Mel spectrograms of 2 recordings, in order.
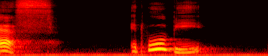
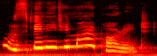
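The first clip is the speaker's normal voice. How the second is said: much higher, sweet motherly voice; sweet Mama Bear; 10 semitones higher than usual. Acted. Teacher reading Goldilocks to her class, as sweet Mama Bear. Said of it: "said in a sweet voice".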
